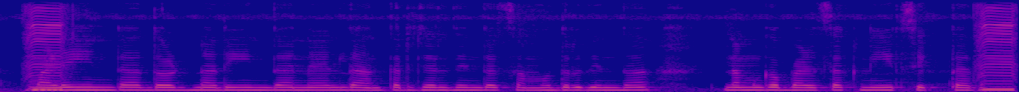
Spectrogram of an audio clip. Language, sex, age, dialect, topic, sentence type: Kannada, male, 25-30, Northeastern, agriculture, statement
